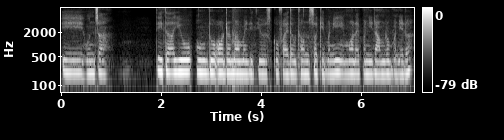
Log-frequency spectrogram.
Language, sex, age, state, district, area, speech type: Nepali, female, 30-45, West Bengal, Kalimpong, rural, spontaneous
